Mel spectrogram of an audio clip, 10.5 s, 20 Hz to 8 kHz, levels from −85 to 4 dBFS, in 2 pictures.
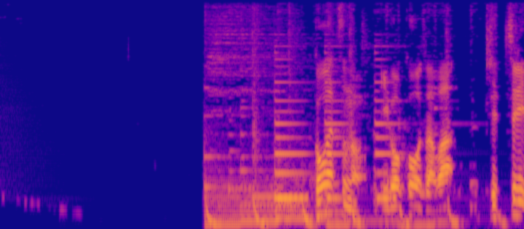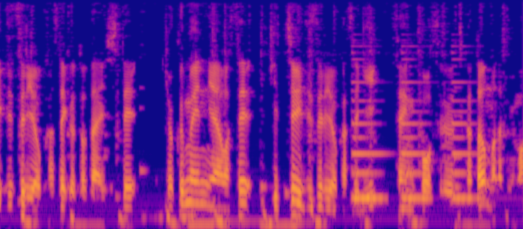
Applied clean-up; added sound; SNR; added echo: classical method spectral subtraction.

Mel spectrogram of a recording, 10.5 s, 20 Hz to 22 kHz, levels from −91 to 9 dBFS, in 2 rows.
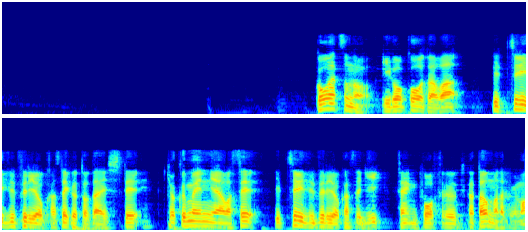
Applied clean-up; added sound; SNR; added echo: neural mask model DeepFilterNet 3.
